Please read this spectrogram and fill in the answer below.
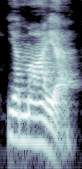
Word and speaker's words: Yemaya: Her business is named Yamaya, and that's spelled Yemaya.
